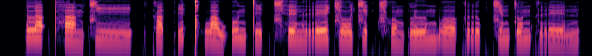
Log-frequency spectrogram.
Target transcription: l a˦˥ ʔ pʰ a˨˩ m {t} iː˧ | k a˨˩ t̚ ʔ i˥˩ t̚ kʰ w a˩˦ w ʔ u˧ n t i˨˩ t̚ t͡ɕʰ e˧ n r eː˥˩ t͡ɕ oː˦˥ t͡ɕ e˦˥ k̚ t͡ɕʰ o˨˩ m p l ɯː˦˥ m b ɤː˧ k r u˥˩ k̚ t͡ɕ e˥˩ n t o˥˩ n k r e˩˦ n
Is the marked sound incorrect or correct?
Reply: incorrect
